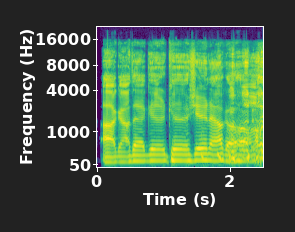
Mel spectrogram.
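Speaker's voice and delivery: put-on slow, laughing drunk-guy voice; drunk slur. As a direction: play a happy drunk slurring his boast. Drunk man talking to cops.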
